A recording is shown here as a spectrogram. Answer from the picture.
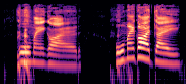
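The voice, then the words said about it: Put-on Italo-Canadian accent. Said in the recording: “Italo Canadian accent ... That's my Italo Canadian accent.”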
